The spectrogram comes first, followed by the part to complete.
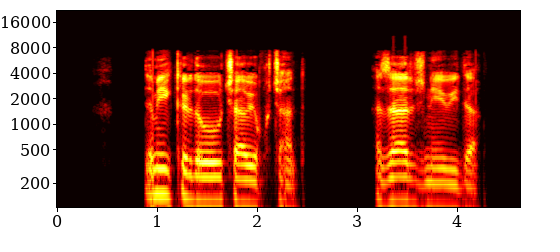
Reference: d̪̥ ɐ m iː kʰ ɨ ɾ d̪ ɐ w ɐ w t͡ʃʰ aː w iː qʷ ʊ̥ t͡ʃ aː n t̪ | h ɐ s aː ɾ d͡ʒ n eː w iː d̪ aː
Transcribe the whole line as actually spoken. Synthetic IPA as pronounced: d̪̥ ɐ m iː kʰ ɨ ɾ d̪ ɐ w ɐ w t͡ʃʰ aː w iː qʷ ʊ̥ t͡ʃ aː n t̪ | h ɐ z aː ɾ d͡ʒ n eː w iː d̪ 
